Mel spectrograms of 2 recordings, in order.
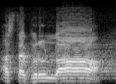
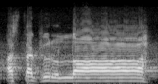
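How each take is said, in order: First: The word is drawn out a little longer. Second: The word is drawn out the longest.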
